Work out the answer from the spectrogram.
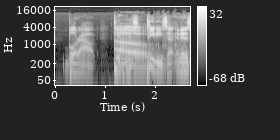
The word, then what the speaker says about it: TiTi: Well, now in this clip, they blurred out her phone number, but when originally aired, they accidentally did not blur out TiTi's. It is pronounced TiTi, which is an African word meaning flower.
